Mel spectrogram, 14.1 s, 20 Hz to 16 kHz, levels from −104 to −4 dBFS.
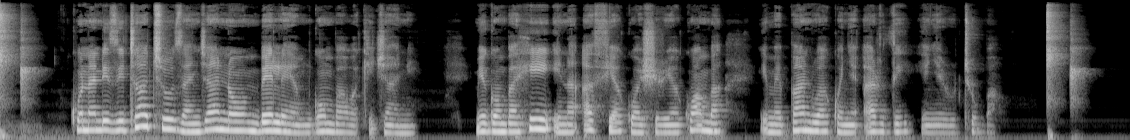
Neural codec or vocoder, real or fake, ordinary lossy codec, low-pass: none; real; none; 14.4 kHz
